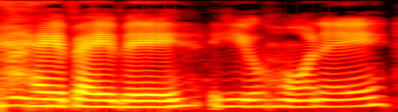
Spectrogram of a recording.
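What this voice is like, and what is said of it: Put-on American porn voice. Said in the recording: “I'm doing an American accent ... if you're going to do a porn voice, it has to be American”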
